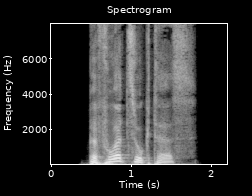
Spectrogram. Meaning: strong/mixed nominative/accusative neuter singular of bevorzugt
- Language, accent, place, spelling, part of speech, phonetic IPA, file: German, Germany, Berlin, bevorzugtes, adjective, [bəˈfoːɐ̯ˌt͡suːktəs], De-bevorzugtes.ogg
